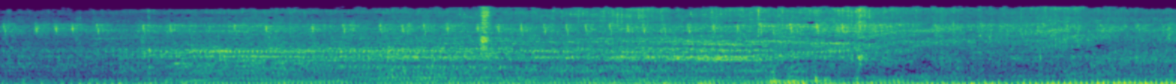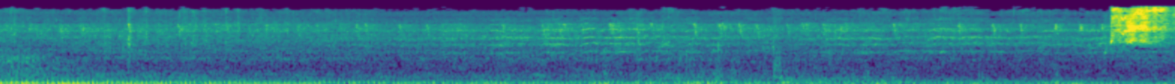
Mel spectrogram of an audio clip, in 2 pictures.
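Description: A motor vehicle engine running nearby, building to its loudest about halfway through and then easing off.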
